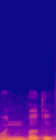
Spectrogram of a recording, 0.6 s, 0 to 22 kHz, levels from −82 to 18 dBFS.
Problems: constant background noise, low volume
